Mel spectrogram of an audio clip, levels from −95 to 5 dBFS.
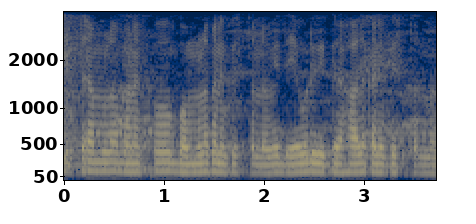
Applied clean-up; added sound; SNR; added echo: none; none; none; none.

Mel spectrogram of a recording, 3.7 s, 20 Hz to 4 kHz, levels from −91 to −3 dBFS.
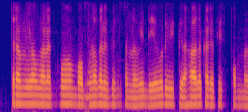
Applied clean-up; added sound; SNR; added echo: neural separator model SepFormer WHAMR!.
